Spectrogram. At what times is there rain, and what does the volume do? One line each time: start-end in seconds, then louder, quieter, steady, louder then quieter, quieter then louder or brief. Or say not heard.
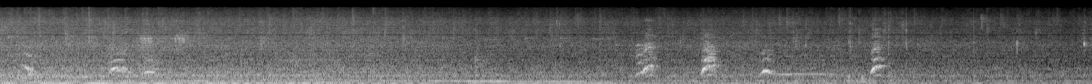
0.0-10.8 quieter.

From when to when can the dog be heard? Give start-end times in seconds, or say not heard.
0.2-1.7, 6.3-8.8.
